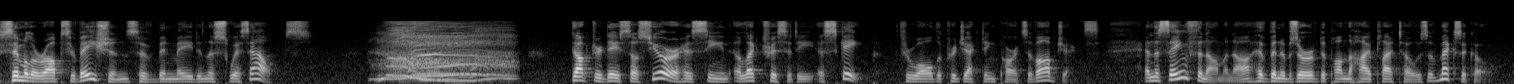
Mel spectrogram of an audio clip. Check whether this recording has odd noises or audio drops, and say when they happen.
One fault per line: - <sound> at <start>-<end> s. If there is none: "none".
- breath at 3.7-5.2 s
